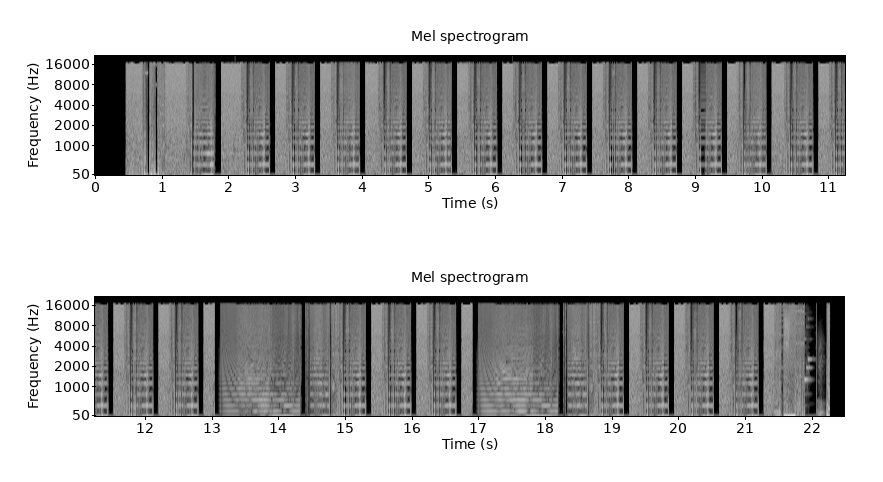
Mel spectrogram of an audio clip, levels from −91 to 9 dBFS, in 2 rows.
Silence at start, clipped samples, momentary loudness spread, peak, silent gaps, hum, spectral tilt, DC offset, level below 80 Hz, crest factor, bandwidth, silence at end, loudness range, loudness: 0.45 s; under 0.1%; 10 LU; 0 dBFS; none; none; -0.5 dB/octave; under 0.1%; -36 dBFS; 18 dB; 18 kHz; 0.25 s; 4 LU; -15 LUFS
